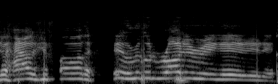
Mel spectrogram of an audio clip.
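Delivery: high, laughing fake British accent; imitating a silly Englishman; mock posh English. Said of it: "all those silly expressions".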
